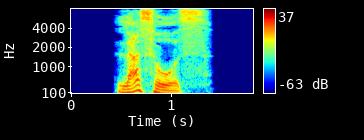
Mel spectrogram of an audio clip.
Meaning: 1. genitive singular of Lasso 2. plural of Lasso
- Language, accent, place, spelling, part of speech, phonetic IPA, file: German, Germany, Berlin, Lassos, noun, [ˈlasoːs], De-Lassos.ogg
